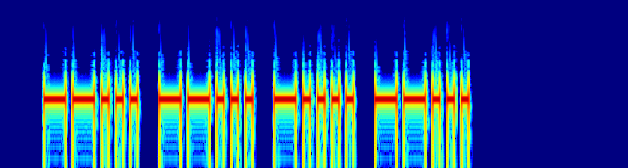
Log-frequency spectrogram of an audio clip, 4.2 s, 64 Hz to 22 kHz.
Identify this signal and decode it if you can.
Morse code, heard as a keyed tone, about 25 wpm, 700 Hz. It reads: 7767
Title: Numbers - 4-Digit 25wpm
